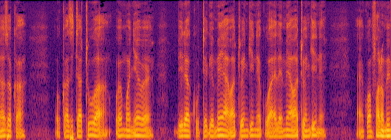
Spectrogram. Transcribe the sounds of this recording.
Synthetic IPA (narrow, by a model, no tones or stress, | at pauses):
awɛzauka̰ | ukazitatua̰wɛmwɛɲɛwɛ | ɓilakutɛɡɛmɛawa̰tuwɛŋɡinɛkuwa̰ɛlɛmɛawa̰tuwɛŋɡinɛ | kwam̩fa̰nɔmi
